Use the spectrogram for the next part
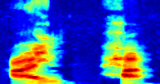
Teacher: গলার মাঝখান থেকে আদায় করা হয় আইন এবং হা আইন হা গলার মাঝখান হলো তিন নম্বর মাখরজ এখান থেকে আদায়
